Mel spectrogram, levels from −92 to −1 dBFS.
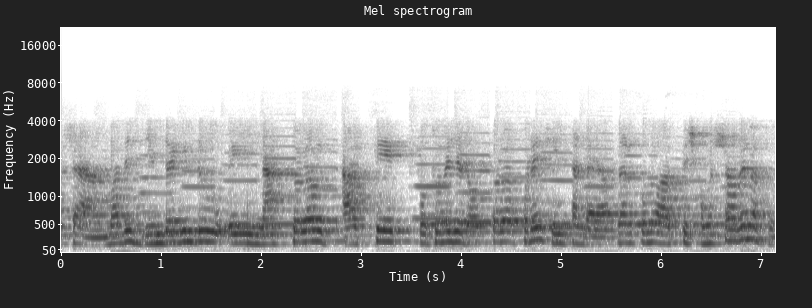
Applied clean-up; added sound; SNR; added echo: none; Wind instrument, woodwind instrument; 12 dB; reverberation time 1.0 s.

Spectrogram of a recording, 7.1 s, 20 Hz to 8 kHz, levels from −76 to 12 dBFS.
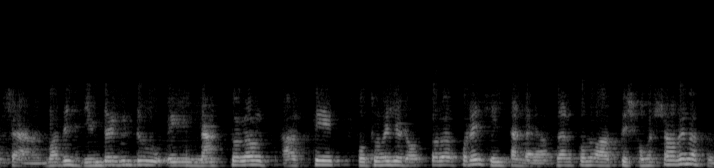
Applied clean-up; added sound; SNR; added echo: neural mask model DeepFilterNet 3.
